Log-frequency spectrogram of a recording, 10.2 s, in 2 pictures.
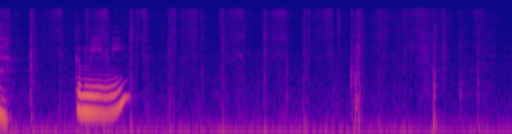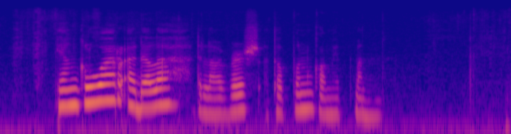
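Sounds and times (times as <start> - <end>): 
tarot cards being shuffled: 0.0 - 6.0
speech: 0.8 - 1.4, 5.7 - 9.0.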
